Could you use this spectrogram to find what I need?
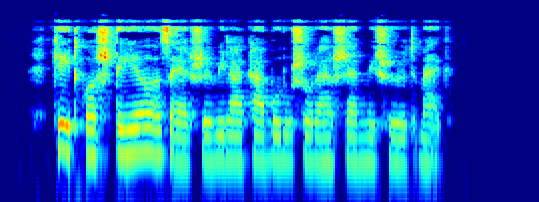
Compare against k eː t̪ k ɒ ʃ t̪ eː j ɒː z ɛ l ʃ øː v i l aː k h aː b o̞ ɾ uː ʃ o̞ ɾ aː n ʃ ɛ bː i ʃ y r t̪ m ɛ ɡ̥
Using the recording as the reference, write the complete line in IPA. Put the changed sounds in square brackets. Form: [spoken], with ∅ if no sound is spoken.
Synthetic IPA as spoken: k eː t̪ k ɒ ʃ t̪ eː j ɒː z ɛ l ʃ øː v i l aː k h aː b o̞ ɾ uː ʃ o̞ ɾ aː n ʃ ɛ [mː] i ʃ y [l] t̪ m ɛ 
